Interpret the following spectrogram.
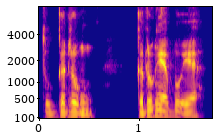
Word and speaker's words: Gerung: Beliau adalah guru kimia atau guru IPA, guru terapan projek IPAS yang bertugas di SMK Negeri 1 Gerung. Gerung ya, Bu ya?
